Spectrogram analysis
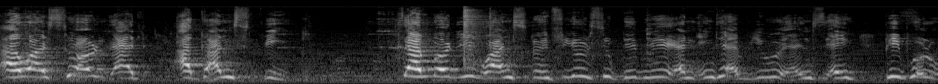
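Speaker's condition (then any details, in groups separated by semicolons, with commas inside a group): Cerebral palsy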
